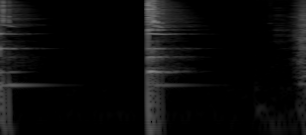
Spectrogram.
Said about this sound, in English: I guess a pint glass and a wine glass do not cheers well together. Yeah, the wine glasses don't cheers well without other wine glasses, apparently. That's really weird. That was a really obnoxious, gross sound.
